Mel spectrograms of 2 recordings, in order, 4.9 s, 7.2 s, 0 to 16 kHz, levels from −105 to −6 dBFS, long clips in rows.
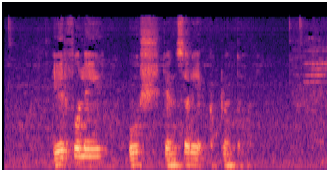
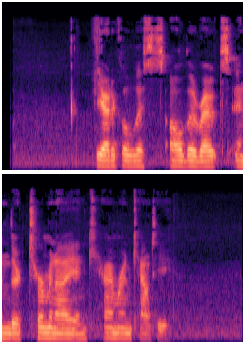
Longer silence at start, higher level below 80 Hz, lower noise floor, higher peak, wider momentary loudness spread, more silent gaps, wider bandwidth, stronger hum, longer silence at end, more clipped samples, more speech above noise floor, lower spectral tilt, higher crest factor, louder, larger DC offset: second, 0.1 s vs 1.05 s; about the same, -62 dBFS vs -66 dBFS; second, -53 dBFS vs -58 dBFS; second, -10 dBFS vs -6 dBFS; first, 20 LU vs 16 LU; neither; about the same, 11.5 kHz vs 11.5 kHz; neither; second, 0 s vs 1.15 s; neither; second, 27 dB vs 32 dB; about the same, -5 dB/octave vs -4 dB/octave; about the same, 18 dB vs 22 dB; about the same, -26 LUFS vs -26 LUFS; neither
